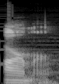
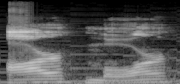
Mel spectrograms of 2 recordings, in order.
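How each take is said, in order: First: The second syllable is short and reduced. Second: The second syllable is a full 'more'. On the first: "You still pronounce it that way" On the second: "saying it as if there's two O's instead of an O and a U"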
